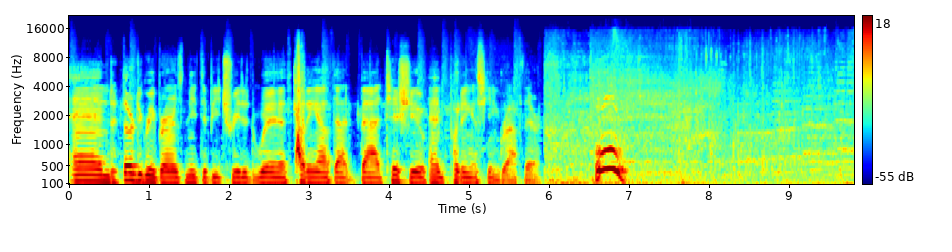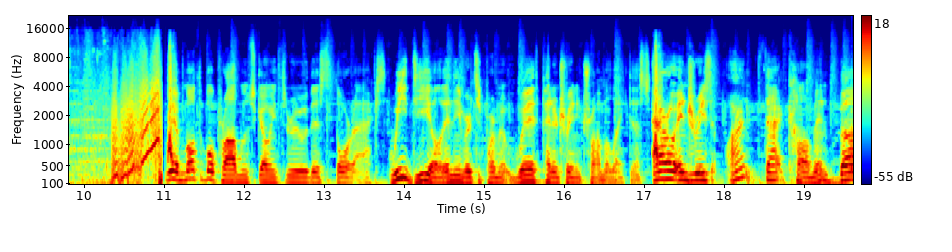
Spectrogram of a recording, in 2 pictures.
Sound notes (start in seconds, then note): 6.0 intense music; 10.2 record scratching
